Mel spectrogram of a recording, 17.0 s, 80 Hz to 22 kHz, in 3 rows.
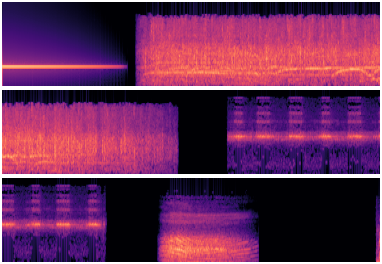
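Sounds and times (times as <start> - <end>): crowd applause: 2.0 - 8.3
cricket chirping: 9.1 - 12.9.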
